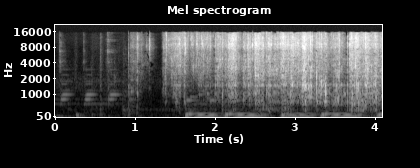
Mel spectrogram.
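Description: A crinkly toy-accessory wrapper crinkling loudly as it is unwrapped by hand, starting about a second and a half in, over soft background music with a steady bass beat.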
